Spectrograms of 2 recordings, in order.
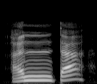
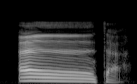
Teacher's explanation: you're not doing the noon mahraj you're hiding that and you're just doing a nasal sound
